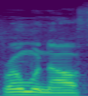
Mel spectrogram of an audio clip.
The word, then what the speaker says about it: Romanoff: It's pronounced Romanoff in the MCU, where she was played by Scarlett Johansson, a founding Avenger and an ass-kicking mercenary spy.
